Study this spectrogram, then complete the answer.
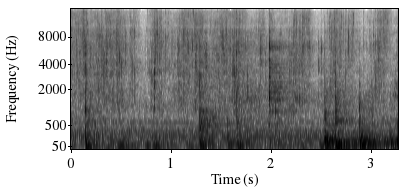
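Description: Siomai meat filling being mixed by hand with added scallions: close, wet squelching and stirring sounds that continue steadily and grow a bit thicker near the end.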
